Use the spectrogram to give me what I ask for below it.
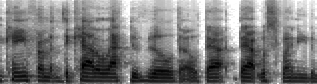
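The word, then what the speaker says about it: De Vil: yeah, and at the time it was they called it Devil, so it was like Cruella Devil, but she was like, "Huh." And then he was like, "No, it's you pronounced it Deville though."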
